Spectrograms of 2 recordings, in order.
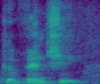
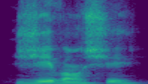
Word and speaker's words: Givenchy: Oh, it's So we're American and we're in America, so I call it Givenchy, That's what but I thought. but it's actually pronounced Givenchy.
